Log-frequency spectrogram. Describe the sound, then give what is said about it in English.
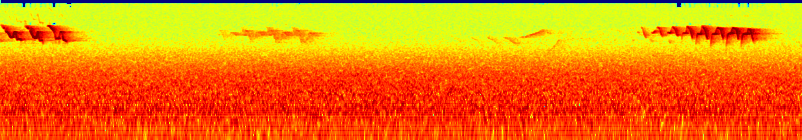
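A bird sings short, high warbling phrases: a bright burst at the start, a fainter one midway, and another near the end, over a steady hiss with no talking. “All of them short warbles.”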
